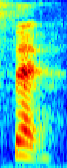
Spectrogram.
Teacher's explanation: the tip of my tongue is coming ever so slightly in contact with the back of my teeth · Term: soft S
